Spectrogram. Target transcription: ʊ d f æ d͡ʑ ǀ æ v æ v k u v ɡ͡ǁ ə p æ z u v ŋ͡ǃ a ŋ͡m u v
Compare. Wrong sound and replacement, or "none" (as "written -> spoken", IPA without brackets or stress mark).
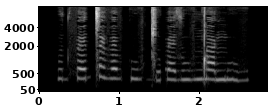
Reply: d͡ʑ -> d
